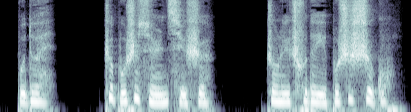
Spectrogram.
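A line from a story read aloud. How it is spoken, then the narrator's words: Grave, firm tone. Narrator (Chinese): 安琪儿也站了起来，突然沉下脸，用笃定的语气说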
